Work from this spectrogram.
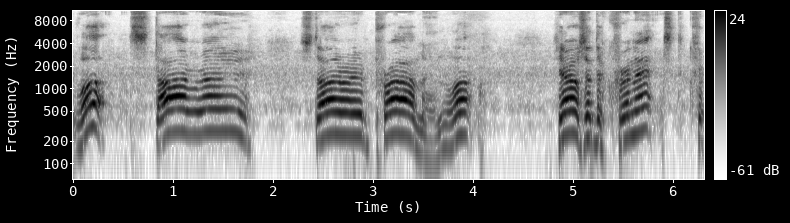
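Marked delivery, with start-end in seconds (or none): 0.6-3.7 Staro drawn out, pitched higher; insistent pronunciation. Shown as a demonstration. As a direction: stretch Staro Pramen out slowly. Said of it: "It's called Staro".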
